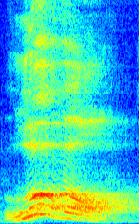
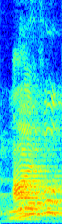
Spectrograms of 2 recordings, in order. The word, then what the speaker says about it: Louisville: Hey, Owl Pellets, welcome to Louisville! – Look at you! Look at you actually saying it! We've only been doing this for hours. Look at you saying it right. Louisville, Kentucky.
